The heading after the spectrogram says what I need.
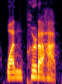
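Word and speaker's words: วันพฤหัส: ส บ ด ี but the pa just becomes like พ ฤ just p ว ั น พ ฤ ห ั ส. Try saying it like that. ว ั น พ ฤ ห ั ส ว ั น พ ฤ ห ั ส ว ั น พ ฤ ห ั ส. Then most people don't stress the pa like I'm saying.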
